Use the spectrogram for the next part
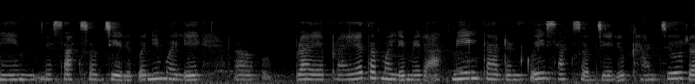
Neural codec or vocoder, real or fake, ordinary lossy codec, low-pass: none; real; none; none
